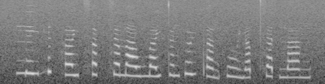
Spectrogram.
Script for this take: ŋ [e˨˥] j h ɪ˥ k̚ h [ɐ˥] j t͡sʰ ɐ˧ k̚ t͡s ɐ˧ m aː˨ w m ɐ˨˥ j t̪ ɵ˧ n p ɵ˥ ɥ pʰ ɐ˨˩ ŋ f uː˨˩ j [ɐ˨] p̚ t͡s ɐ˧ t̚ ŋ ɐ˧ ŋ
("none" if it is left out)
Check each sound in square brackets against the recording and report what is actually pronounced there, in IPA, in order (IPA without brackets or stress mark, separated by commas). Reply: e˧, ɐ˨, ɐ˨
